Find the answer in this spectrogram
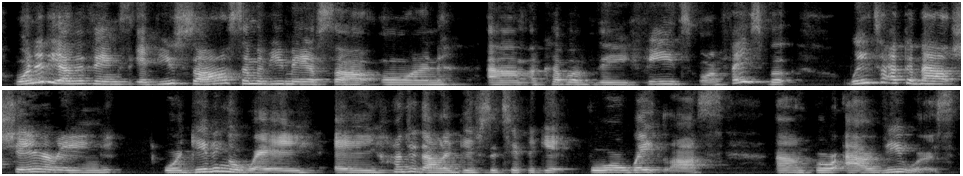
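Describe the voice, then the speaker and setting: A woman nurse practitioner opens a live stream, talking eagerly and quickly with plenty of ums and restarts. Her tone is bright and forward, with a middle pitch. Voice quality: nervous, talkative, many ums and restarts.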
